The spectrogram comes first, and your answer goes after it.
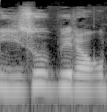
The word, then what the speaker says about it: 이솝: 이게 스펠링이 A이잖아요. 그러니까 맞아요. 에이솝 네. 에이솝해서 에이솝이라고 알고 있다가 어느 순간부터 한국 상호명은 이솝이라고 바뀌었다.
